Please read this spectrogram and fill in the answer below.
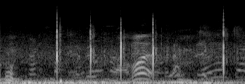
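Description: A man's short cheer, "Jawohl," about a second in, over a steady low rumble and several sharp clicks.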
